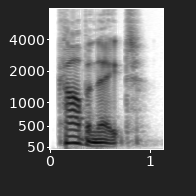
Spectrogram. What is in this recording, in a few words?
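"carbonate", British English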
